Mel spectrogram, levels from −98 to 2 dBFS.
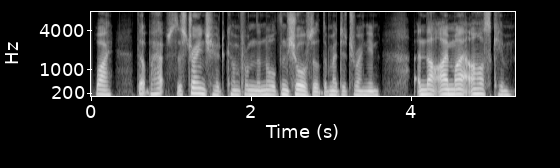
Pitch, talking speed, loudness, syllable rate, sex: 150 Hz, 225 wpm, -17 LUFS, 6.2 syllables/s, male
